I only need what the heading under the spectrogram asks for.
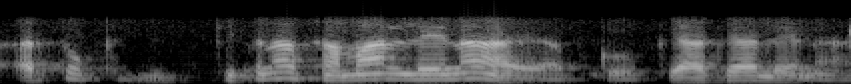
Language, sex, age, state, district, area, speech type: Hindi, male, 45-60, Uttar Pradesh, Mau, rural, conversation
